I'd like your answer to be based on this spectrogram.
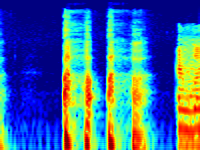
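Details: Four short, forced cough bursts in quick succession, then a brief voiced sound: a deliberate, fake cough by a woman coughing on shoppers in a Nebraska supermarket during COVID, claiming allergies.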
